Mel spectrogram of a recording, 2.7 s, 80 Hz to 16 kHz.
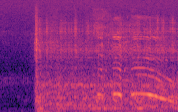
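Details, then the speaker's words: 1961 Chevrolet Biscayne, 235 inline-six with 3-speed column manual, sat in a junkyard 30+ years, engine not stuck, first key turn: starter engages cleanly and turns engine over with steady even whirr, no grinding or clicking; starter works. "look at that starter works look at that all right that's neat"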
